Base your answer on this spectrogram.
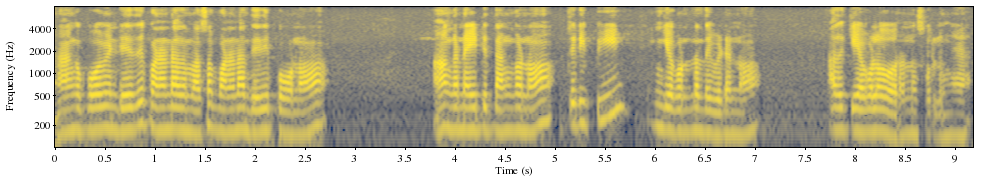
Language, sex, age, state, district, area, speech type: Tamil, female, 45-60, Tamil Nadu, Nagapattinam, rural, spontaneous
